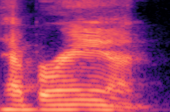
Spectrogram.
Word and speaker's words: heparan: The important thing to know, first of all, note that the heparin is spelled AN at the end. That's to differentiate it from the medicine, which is spelled IN. Heparin, this is heparan, okay?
